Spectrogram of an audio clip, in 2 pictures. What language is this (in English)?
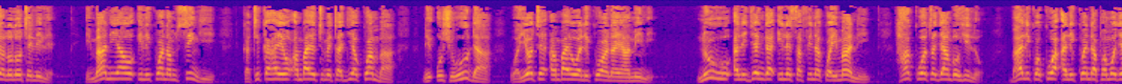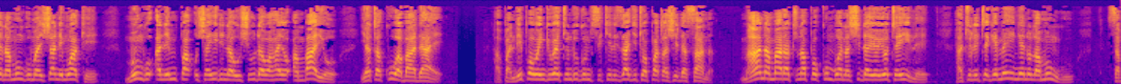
Swahili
